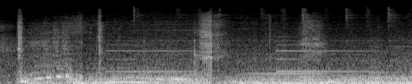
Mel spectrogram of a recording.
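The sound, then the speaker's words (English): A car engine, started remotely by an OnStar operator, cranks and turns over, then settles into a steady, fairly loud idle with a low rumble and a few mechanical clicks along the way. “So that the OnStar person will start the car for them.”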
